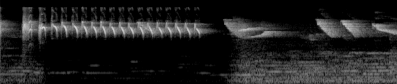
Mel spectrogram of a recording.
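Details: Little spiderhunter (sogok ontong) singing energetically: a rapid, evenly spaced run of about sixteen piercing high notes lasting two seconds, followed by several slurred descending whistles over soft background noise.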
